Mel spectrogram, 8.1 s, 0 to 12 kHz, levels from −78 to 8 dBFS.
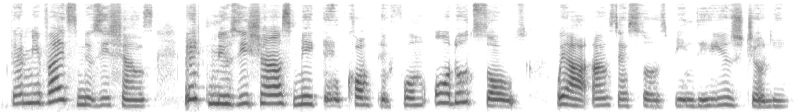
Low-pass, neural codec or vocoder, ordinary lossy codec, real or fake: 10.8 kHz; codec, 24 kHz, 1 kbps, SNAC; none; fake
